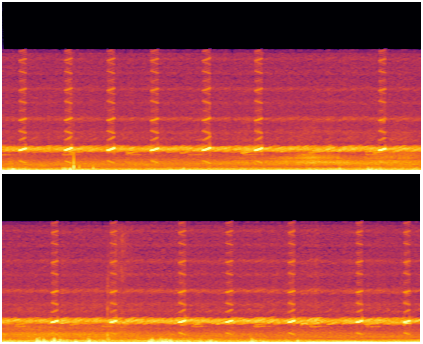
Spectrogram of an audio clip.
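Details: Many frogs call together in a steady, high, pulsing trill, a May breeding chorus in an urban wetland in Quebec.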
